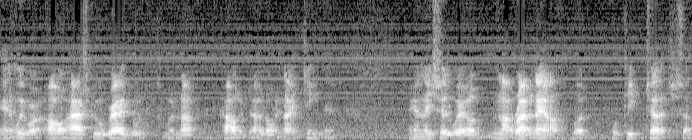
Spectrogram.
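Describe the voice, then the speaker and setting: With a South Texas accent, a man speaks at a fairly slow pace. His loudness swings widely, and the room echo is audible. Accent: South Texas drawl. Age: 80s+. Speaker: war veteran. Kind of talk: oral history interview. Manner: halting.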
